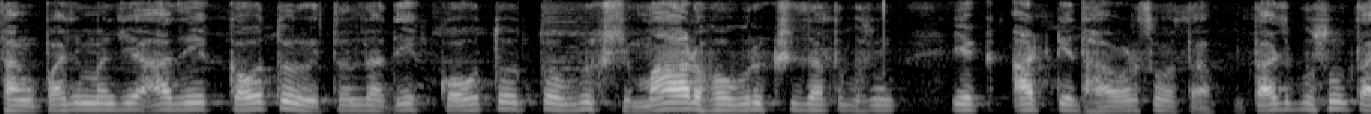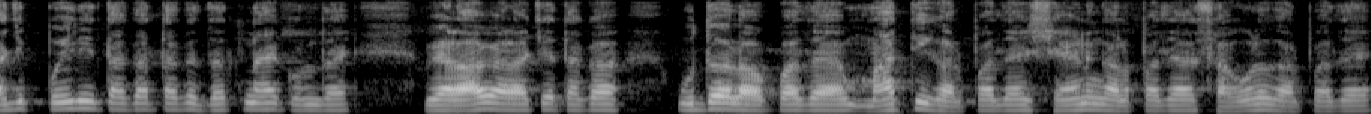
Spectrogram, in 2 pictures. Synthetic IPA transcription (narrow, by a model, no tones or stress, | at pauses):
sãŋɡpad͡ʑim̤əɳd͡zead͡zekːəwt̪əɾojt̪əld͡zat̪ekːəwt̪ət̪ɔʋɾukʂəmaɽɦɔʋɾukʂəd͡zat̪əpasuːn | ekaʈːed̪ʱaʋəɽsɦɔt̪at̪ad͡ʑpəsuːnt̪ad͡ʑipəjlĩt̪akat̪akad͡zət̪najkəɾund͡zaj | ʋɛɭaʋɛɭat͡ɕet̪aka | ud̪əlawpad͡zajmat̪iɡʱalpad͡zajɕɛɳɡʱalpad͡zajsaʋəɭɡʱalpad͡zaj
